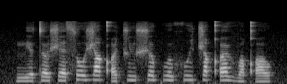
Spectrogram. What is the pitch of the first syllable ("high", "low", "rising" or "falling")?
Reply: low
